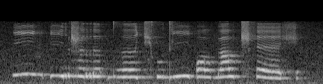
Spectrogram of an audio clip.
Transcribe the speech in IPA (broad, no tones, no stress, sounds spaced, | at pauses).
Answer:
iː v ʔ iː r ʐ ə r əː ʔ dʱ əː t͡ɕʰ u d iː ʔ ɔ lˠ ɡ a lˠ ʈ͡ʂʰ ɛː ʃ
